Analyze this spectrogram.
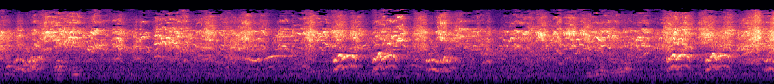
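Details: Bathing rainbow lorikeets in a backyard birdbath, NSW, Australia: a busy layer of shrill chatter with scattered short whistled and chirped notes, swelling louder toward the end.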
